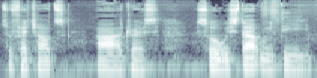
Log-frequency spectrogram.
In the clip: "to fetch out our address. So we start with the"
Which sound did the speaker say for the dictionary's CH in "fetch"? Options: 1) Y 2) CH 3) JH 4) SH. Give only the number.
2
